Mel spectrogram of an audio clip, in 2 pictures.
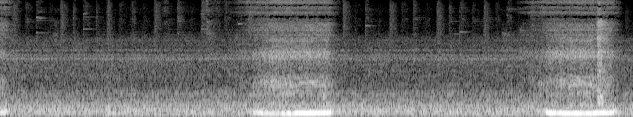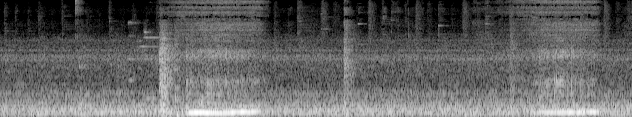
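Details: Chappy, a two-year-old female Labrador Retriever, snores loudly while asleep: four deep, low rumbling snores about every four seconds, each lasting roughly a second, with quiet breathing and faint room hum between them.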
